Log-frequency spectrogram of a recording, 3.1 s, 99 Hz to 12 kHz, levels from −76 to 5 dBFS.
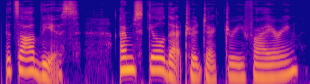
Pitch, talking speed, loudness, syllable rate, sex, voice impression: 175 Hz, 135 wpm, -19 LUFS, 5.1 syllables/s, female, feminine, adult-like, slightly fluent, slightly intellectual, calm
